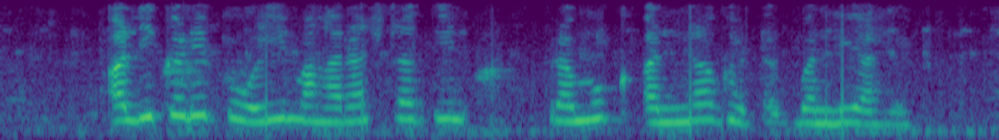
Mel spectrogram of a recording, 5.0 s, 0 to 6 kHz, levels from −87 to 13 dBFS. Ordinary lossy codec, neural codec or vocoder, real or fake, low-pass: Opus, 24 kbps; none; real; 5.4 kHz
